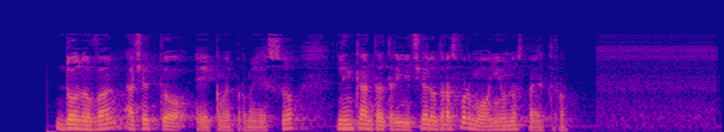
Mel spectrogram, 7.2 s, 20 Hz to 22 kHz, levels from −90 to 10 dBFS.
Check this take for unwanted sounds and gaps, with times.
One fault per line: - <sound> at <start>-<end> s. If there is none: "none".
none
